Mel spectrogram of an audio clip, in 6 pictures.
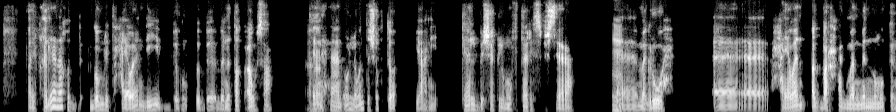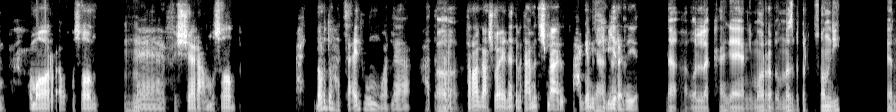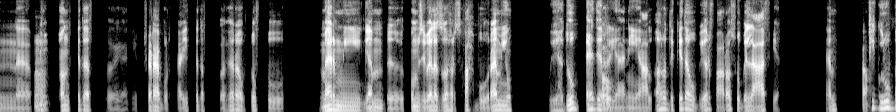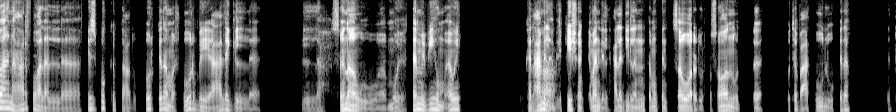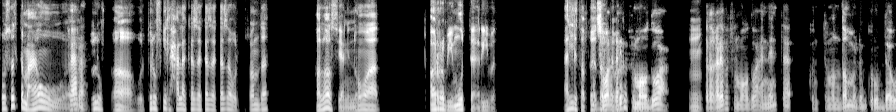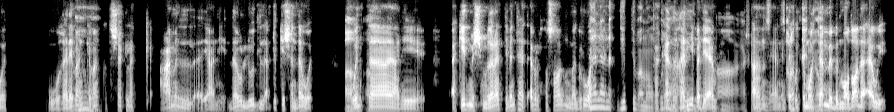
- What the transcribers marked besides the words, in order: "الشارع" said as "السارع"; in English: "جروب"; in English: "application"; in English: "للجروب"; in English: "داون لود للapplication"
- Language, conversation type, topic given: Arabic, podcast, إيه اللي بتعمله لو لقيت حيوان مصاب في الطريق؟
